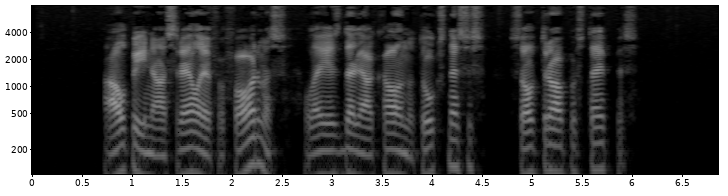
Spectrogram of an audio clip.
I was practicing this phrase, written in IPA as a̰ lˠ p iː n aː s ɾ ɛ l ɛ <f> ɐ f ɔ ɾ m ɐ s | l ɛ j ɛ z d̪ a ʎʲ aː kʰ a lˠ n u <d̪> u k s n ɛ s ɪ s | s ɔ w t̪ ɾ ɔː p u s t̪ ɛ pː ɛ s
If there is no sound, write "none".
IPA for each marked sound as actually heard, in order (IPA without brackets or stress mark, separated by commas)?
f, t̪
